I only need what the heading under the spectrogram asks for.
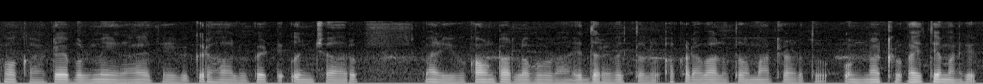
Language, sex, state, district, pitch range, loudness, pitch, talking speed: Telugu, male, Andhra Pradesh, Sri Satya Sai, 105-110 Hz, -23 LUFS, 110 Hz, 110 wpm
